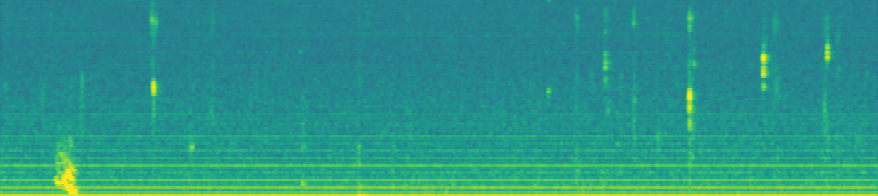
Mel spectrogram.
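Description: Near silence over a steady low hum. Just under a second in there is a brief falling 'mm' from a voice, then a few faint, scattered clicks.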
